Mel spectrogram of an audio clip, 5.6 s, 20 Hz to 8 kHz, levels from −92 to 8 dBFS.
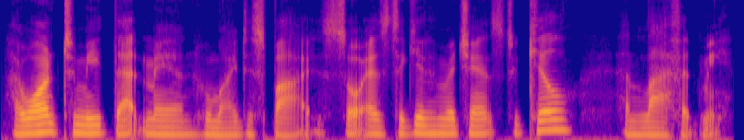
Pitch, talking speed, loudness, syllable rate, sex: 120 Hz, 235 wpm, -23 LUFS, 5.1 syllables/s, male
